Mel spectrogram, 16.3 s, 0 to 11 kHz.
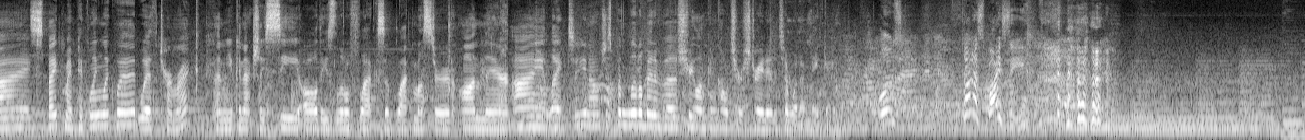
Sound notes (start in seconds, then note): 12.4 laughs; 12.5 calm music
